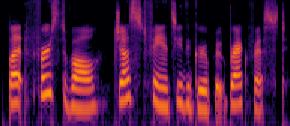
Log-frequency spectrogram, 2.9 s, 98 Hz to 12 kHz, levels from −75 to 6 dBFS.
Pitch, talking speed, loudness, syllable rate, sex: 230 Hz, 205 wpm, -19 LUFS, 4.6 syllables/s, female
